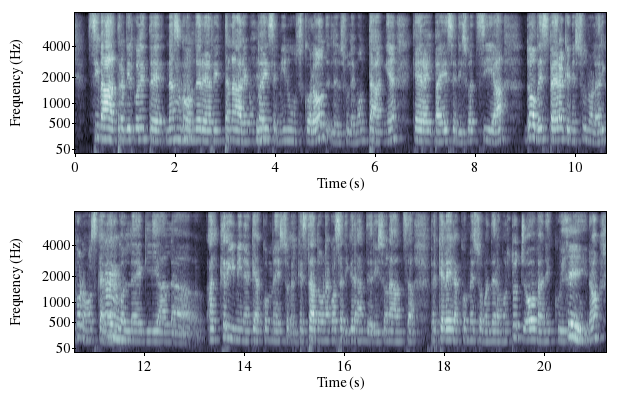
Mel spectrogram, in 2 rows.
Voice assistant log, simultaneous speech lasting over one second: none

